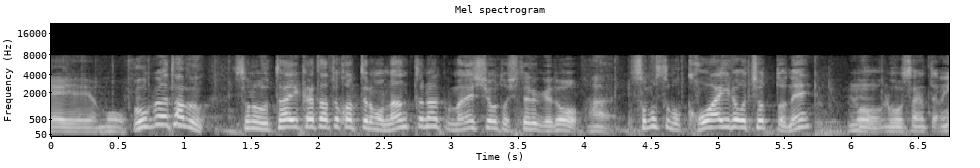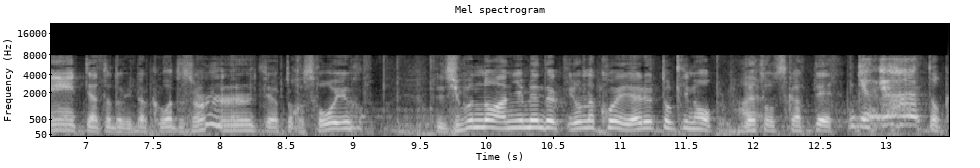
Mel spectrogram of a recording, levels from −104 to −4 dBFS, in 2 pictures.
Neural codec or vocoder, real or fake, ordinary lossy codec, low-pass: codec, 16 kHz, 4 kbps, FunCodec, trained on Chinese and English, 50 frames a second; fake; none; none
